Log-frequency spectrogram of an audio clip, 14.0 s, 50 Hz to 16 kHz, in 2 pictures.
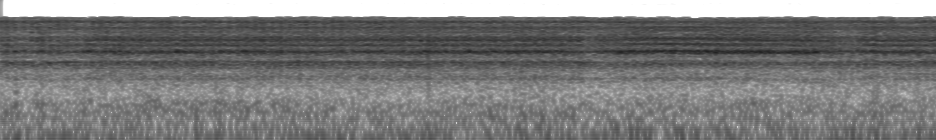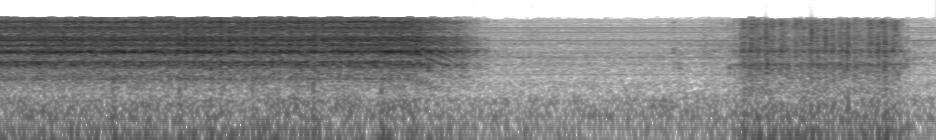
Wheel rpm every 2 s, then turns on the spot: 160, 160, 160, 160, 160, 30, 20.
12-14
